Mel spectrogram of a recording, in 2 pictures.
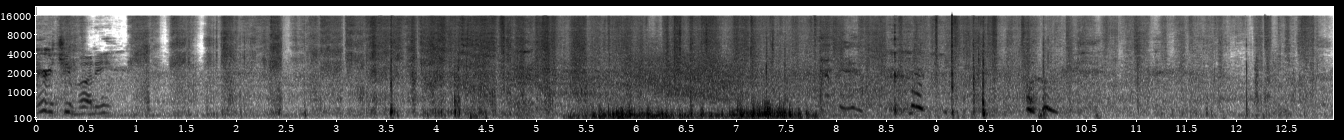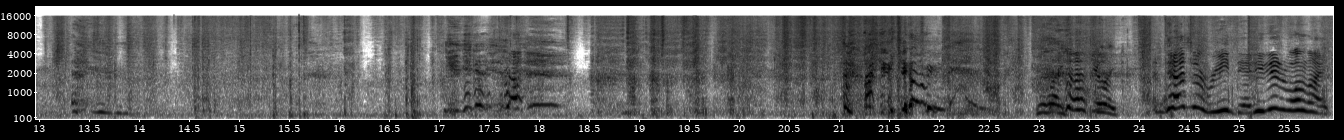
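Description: Boxing gloves thump against each other.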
